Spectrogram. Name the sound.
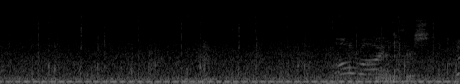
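horse hooves galloping in video game The Witcher 3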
